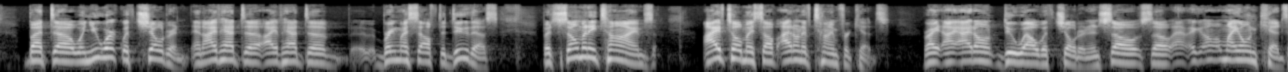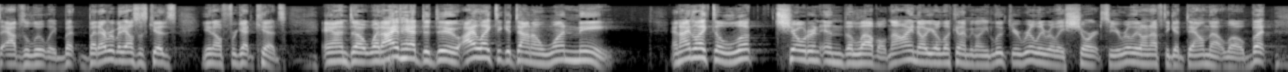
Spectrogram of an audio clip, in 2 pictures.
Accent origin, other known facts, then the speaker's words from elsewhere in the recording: Canada; now in United States; I want to tell you something as a Canadian coming to America. That was one of the hardest things for me, and I kid you not, that was one of the hardest things for me as a Canadian, coming to America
